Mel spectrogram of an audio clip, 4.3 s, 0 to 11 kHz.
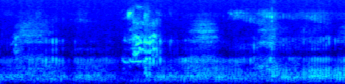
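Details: Ragdoll kittens, 10 and 12 weeks old, being stroked: a steady, low rumbling purr runs throughout, with a brief rustle near the middle.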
